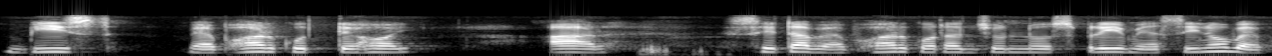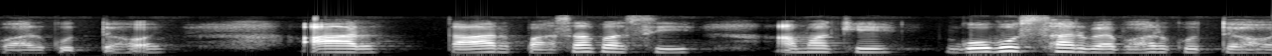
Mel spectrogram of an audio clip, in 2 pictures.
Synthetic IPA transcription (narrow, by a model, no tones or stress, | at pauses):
bisʈ | bɛboɦaɾkoɾt̪eɦɔe | aɾʃeʈabɛboɦaɾkɔɾaɾd͡ʑonːospɾemɛsinobɛboɦaɾkoɾt̪eɦɔ̰e | aɾ | t̪aɾpaʃapaʃi | a̰make | ɡobost̪ʰaɾbɛboɦaɾkoɾt̪eɦɔe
